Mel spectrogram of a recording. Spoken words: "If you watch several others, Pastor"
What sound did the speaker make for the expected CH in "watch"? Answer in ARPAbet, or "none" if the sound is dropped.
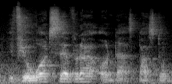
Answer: CH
